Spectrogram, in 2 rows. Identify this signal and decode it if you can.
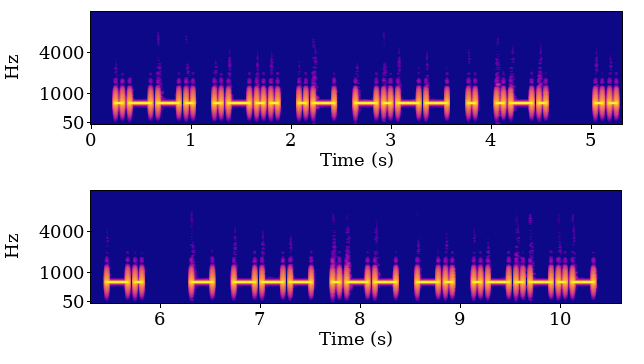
Morse code, heard as a keyed tone, about 17 wpm, 700 Hz. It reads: PLAYER IN TOWN.
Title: Sentences from Top 1000 Words - Review Part 4 - 17wpm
